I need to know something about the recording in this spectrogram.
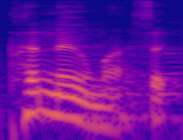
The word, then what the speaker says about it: pneuma: pronounce it for me pneuma how is it pronounced pneuma you pronounce the p see i'm not used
